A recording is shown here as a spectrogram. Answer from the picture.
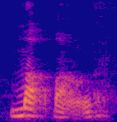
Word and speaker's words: mukbang: my thing move on I think the correct pronunciation is mukbang not mine I'm gonna fall I'm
